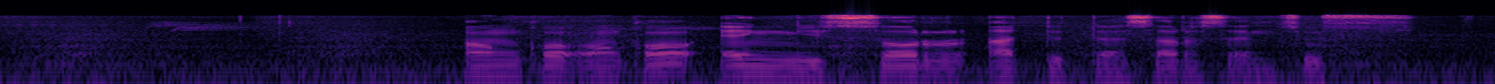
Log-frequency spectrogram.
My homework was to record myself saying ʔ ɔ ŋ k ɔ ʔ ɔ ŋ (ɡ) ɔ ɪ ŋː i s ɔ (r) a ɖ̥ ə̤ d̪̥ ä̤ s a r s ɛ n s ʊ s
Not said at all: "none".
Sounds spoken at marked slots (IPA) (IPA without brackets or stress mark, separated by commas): k, r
